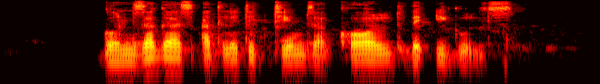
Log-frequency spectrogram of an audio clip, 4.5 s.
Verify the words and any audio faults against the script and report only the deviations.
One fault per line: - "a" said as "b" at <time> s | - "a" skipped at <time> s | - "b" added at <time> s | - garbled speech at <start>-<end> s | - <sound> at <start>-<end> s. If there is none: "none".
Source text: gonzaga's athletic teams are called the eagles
none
